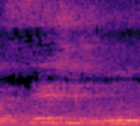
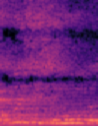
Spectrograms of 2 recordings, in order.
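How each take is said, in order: First: The first vowel sounds like 'e'. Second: The first vowel sounds like 'u'. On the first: The speaker calls it right. "é Segismundo mesmo" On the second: The speaker calls it wrong. "não é Sugismundo"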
